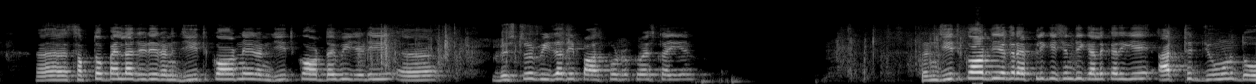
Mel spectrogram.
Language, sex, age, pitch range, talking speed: Punjabi, male, 20-39, 215-240 Hz, 150 wpm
